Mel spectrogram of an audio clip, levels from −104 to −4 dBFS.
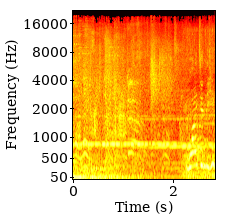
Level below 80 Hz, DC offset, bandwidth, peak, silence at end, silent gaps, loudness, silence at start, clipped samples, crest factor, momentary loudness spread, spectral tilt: -24 dBFS; under 0.1%; 19.5 kHz; -2 dBFS; 0 s; none; -16 LUFS; 0 s; under 0.1%; 14 dB; 6 LU; -3.5 dB/octave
